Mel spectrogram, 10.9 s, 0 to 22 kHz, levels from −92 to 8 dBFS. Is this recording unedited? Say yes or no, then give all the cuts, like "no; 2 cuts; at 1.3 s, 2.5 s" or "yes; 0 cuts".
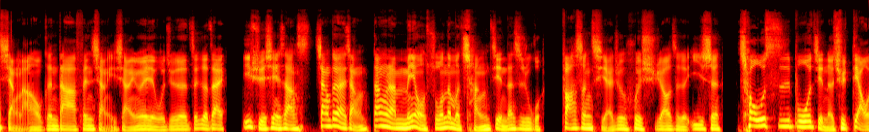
yes; 0 cuts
